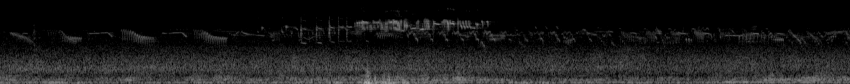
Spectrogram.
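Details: A corn bunting, believed male, in June 2013 at Deadman's Hill, Hertfordshire, after flying into a bush, gives short repeated upswept notes then a brief dry jangling burst of high notes over steady wind rumble.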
